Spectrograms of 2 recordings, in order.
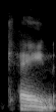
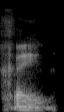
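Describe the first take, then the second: First: It starts with a hard k sound. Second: It starts with a breathy kh sound. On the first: The letter takes a dagesh. The speaker calls it right. "This should be Cain" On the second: The letter has no dagesh. The speaker calls it wrong. "and not Chain"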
